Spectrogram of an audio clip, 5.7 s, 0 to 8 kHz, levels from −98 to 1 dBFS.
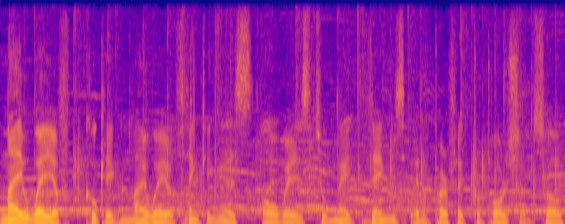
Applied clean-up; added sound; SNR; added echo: none; Cheering; 12 dB; none.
